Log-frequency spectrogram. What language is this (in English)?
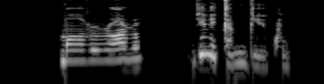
Igbo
